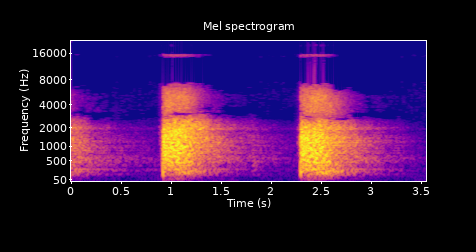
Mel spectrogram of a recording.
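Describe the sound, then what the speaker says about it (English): Two sharp, loud pistol shots ring out at an indoor pistol range, about a second and a half apart, each followed by a long reverberant decay with no talk. "an FBI agent is practicing at an indoor pistol range. He is firing his last rounds"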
